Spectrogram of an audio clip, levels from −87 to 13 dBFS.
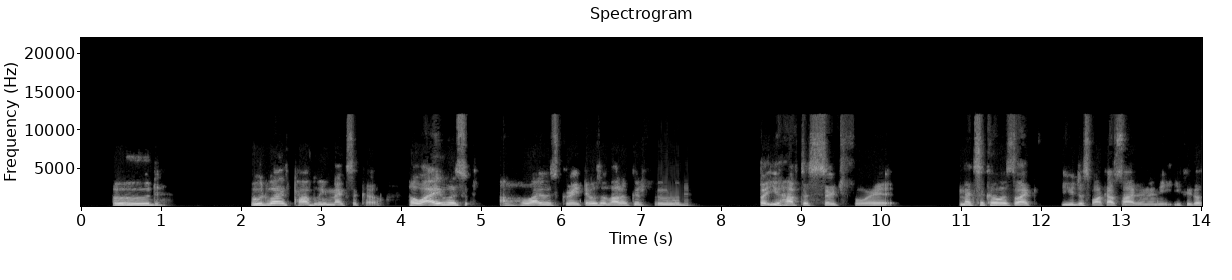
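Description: In this speech clip, weak DAB reception lets bit errors of a few tenths of a percent slip past error correction into the MP2 data, causing DAB burbling at 3.71–3.75 s, 5.92–6.33 s, 8.51–9.21 s and 13.02–13.47 s, where short blips of noise appear in single sub-bands. From 7.15 to 7.62 s, audio likely arrived too seldom and the player repeated short buffers, skipping most of the real signal. This produces a robotic, metallic buzz at 133 Hz, which fits a buffer of about 7.5 ms.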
